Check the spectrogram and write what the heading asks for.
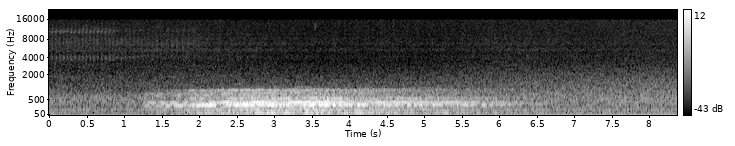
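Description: A low, horn-like chord of several steady tones swells up about a second in over a low rumble, peaks, then fades away by about seven seconds, over a steady outdoor hiss.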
